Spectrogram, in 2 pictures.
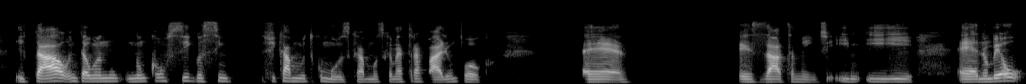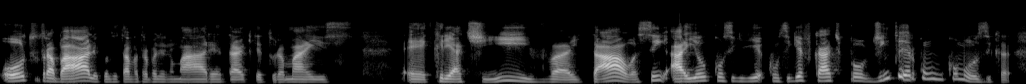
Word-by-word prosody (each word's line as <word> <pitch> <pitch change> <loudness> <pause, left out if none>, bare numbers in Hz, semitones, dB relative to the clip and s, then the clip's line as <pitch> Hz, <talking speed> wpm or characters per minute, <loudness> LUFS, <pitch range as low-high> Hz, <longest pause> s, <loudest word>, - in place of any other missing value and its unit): e - - -9
tal. 150 +4 +8
Então 145 -1 -2
eu - - -3
não 145 0 -7
não 145 +1 -8
consigo 160 0 -10
assim 145 +1 -10 0.3
ficar 150 0 -1
muito 140 0 -10
com 150 - -13
música. 120 -2 -9
A - - -3
música 120 0 -14
me 125 - -4
atrapalha 125 -3 0
um 135 - -14
pouco 120 -6 -8 0.9
eh. 120 -1 0 1.1
Exatamente. 120 -1 -2
E 130 -2 -12
e, 130 -1 -7 0.4
eh, 125 -1 +1
no 130 - -4
meu 155 +4 +1
outro 165 +5 0
trabalho, 140 +2 +7
quando 125 0 -15
eu 125 - -16
estava 120 0 -5
trabalhando 120 0 -13
numa 120 -1 -4
área 120 0 -2
da 115 - +2
arquitetura 115 0 -8
mais, 120 -1 -4 0.5
eh, 120 -2 -3
criativa 125 -2 -2
e 115 - -14
tal, 165 -9 +8
assim, 190 - -5
aí 135 +2 +7
eu 170 +2 -2
conseguiria 155 -4 -9
conseguia 155 +4 -6
ficar, 165 0 +3
tipo, 170 0 -8
o - - -19
dia 175 - -6
inteiro 380 +9 -2
com 260 -5 -10
com 250 +2 -12
música. 130 - -11
130 Hz, 155 wpm, -24 LUFS, 120-150 Hz, 1.1 s, tal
